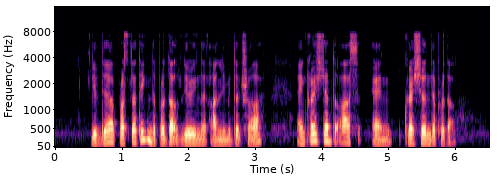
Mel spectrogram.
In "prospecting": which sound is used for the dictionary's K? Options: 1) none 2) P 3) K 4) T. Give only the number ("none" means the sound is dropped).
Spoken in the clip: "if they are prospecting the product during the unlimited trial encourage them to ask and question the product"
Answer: 1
